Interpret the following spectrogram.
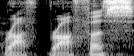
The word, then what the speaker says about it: Rothfuss: Yes, and Patrick Rothfuss. Yeah. How do you say it? Rothfuss, I think.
